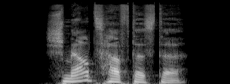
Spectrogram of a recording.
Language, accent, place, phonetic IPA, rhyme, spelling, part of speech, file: German, Germany, Berlin, [ˈʃmɛʁt͡shaftəstə], -ɛʁt͡shaftəstə, schmerzhafteste, adjective, De-schmerzhafteste.ogg
- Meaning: inflection of schmerzhaft: 1. strong/mixed nominative/accusative feminine singular superlative degree 2. strong nominative/accusative plural superlative degree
